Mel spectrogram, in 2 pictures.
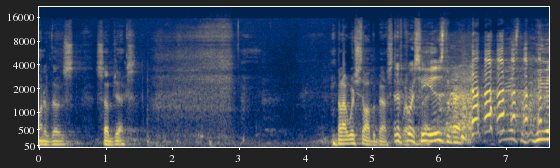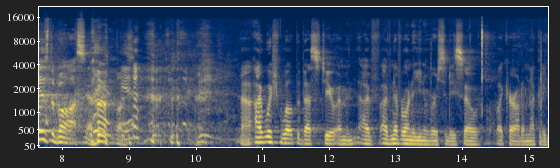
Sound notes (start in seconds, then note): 5.6 audience laughs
